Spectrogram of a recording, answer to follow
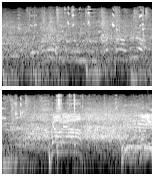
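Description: Basketball game sound in an arena: the ball bouncing on the hardwood court and short high squeaks, over crowd noise that swells about four seconds in.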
